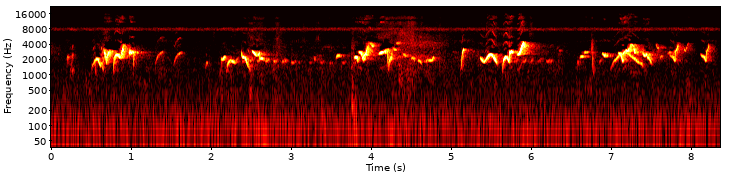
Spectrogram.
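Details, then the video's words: Red-whiskered bulbul serving as a decoy in a bulbul fighting trap: clear, lively warbled phrases of rapid up-and-down whistled notes, repeated in groups with short pauses, over a faint high-pitched hum. "Chào mào núi bẫy đấu"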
